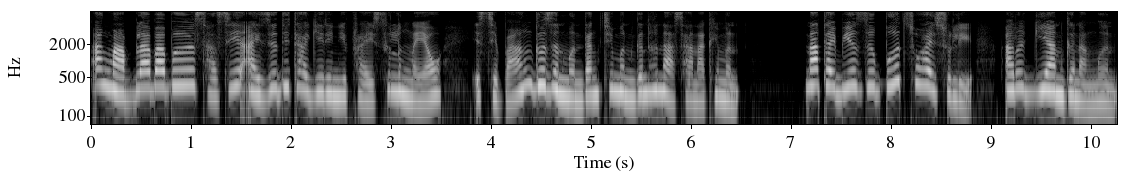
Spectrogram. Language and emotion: Bodo, surprised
